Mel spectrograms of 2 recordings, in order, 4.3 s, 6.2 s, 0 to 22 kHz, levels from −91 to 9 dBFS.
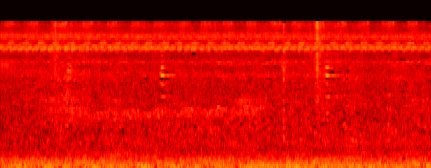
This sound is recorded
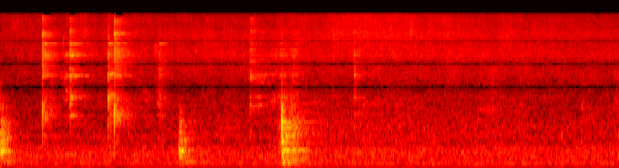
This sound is remade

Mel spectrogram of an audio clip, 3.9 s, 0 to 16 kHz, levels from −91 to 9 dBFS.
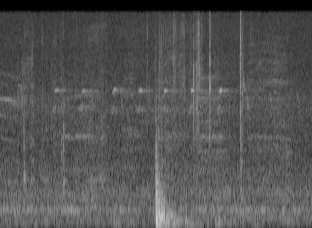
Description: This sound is recorded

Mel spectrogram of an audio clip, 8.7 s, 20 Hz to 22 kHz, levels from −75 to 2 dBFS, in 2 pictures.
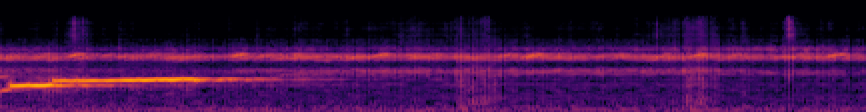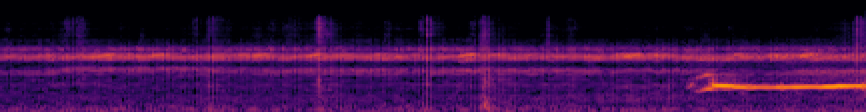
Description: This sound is remade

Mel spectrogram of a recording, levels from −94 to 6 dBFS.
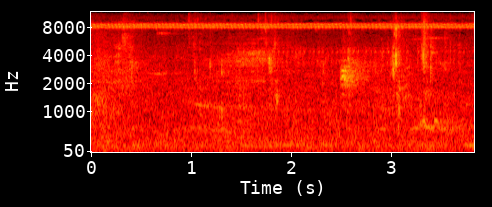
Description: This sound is remade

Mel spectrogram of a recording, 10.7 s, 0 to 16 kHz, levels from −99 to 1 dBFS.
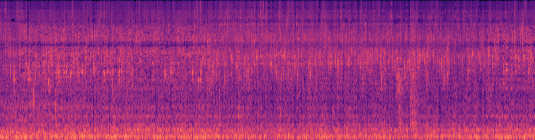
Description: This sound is recorded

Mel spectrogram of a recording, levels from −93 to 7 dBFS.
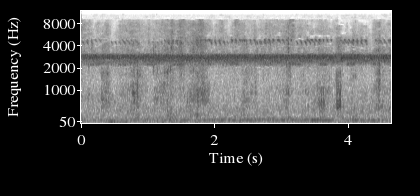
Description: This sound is remade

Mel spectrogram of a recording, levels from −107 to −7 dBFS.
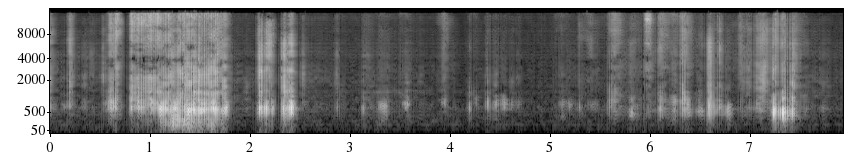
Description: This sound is remade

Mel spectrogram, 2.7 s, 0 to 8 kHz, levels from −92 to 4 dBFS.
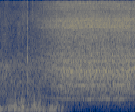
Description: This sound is remade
